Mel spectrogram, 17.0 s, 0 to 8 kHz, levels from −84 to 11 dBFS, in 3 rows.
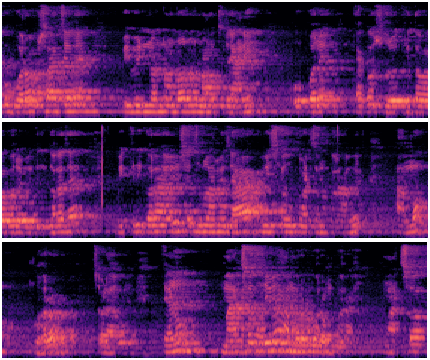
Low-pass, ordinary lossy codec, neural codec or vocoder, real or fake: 7.2 kHz; none; none; real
